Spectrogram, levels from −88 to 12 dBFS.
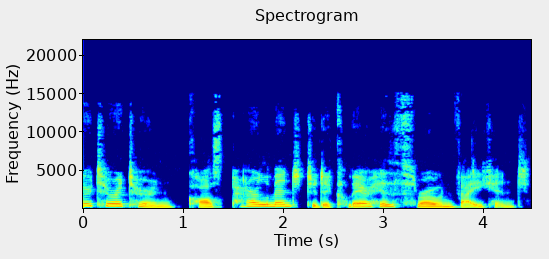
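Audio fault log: Nothing to log here: the speech comes through with no faults to report anywhere in the clip.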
